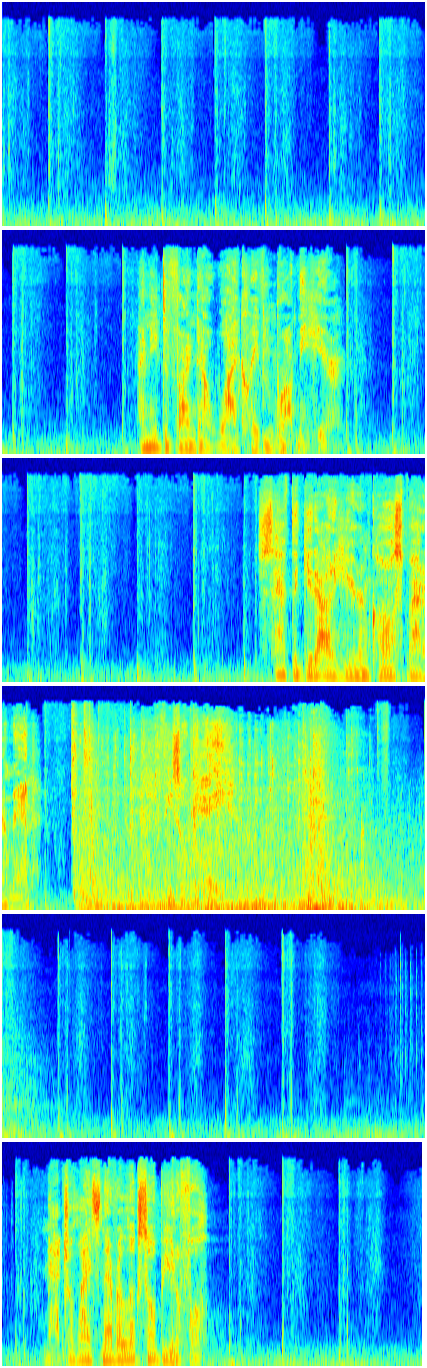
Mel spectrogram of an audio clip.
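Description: Soft footsteps tap steadily on a wooden floor.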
